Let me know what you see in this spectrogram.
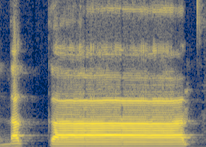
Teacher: وقف کی صورت میں حمزہ کو جب ساکن کریں گے تو جھٹکے کے ساتھ پڑھیں گے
